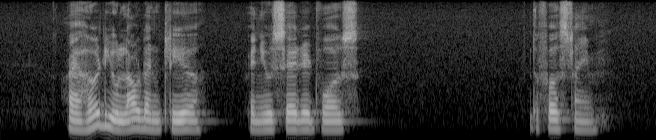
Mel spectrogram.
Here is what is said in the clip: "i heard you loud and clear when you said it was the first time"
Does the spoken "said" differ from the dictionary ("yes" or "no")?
no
